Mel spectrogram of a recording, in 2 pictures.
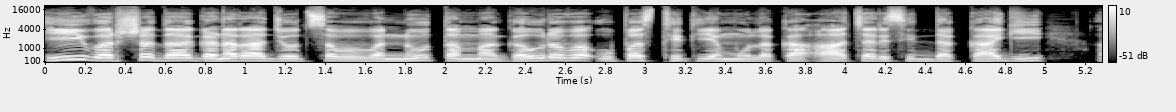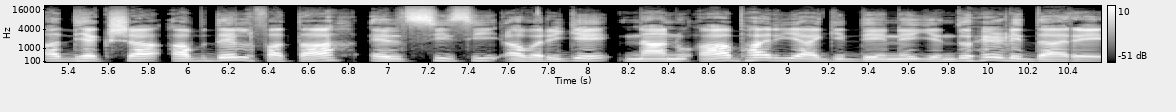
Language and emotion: Kannada, neutral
